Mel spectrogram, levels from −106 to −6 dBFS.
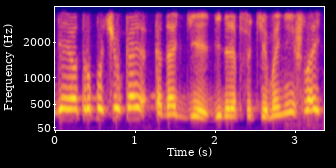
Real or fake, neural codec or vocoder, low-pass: real; none; 3.6 kHz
